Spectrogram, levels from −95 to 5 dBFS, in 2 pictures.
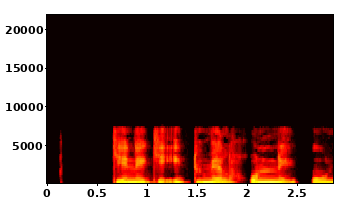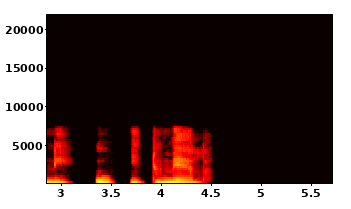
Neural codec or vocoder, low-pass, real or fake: none; 7.2 kHz; real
